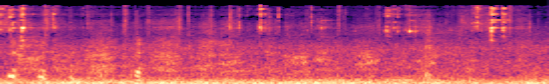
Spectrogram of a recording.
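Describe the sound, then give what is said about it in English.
A dog moving and scuffling with soft panting and brief whimpery yips over a steady rustling background. “You bastard dog.”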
